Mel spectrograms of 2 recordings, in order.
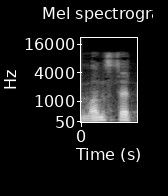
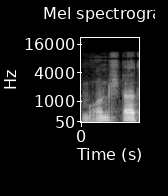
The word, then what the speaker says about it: Mondstadt: Auch wenn es alle mal Mondstadt nennen, was von der Aussprache hier auch immer so gegeben wird, aber eigentlich soll es ja wirklich Mondstadt heißen. Halt einfach nur, weil es an den Deutschen auch angelehnt ist.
